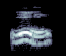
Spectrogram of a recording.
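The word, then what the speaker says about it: を: as wah and this we pronounce it as o but it is written when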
